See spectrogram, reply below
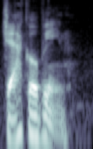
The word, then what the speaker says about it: Jacobin: So this is how you say it, Jacobin.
